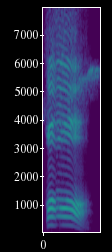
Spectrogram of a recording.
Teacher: huruf qafnya benar-benar nggak ada aliran nafas. Jadi jangan ko, bukan gitu.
